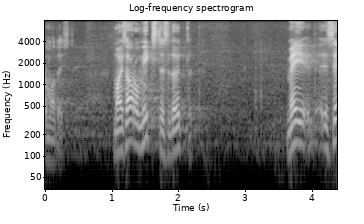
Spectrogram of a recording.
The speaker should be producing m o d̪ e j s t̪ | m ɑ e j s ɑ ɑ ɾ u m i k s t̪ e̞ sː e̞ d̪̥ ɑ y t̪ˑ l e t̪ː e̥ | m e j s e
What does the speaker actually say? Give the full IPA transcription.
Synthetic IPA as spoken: m o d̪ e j s t̪ | m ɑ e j s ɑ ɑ ɾ u m i k s t̪ e̞ s e̞ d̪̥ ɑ y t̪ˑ l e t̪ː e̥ | m e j s e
